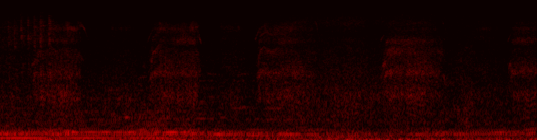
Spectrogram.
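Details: Sleeping infant girl: soft, breathy noises repeating about every second over a low room hum, fitting light snoring.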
